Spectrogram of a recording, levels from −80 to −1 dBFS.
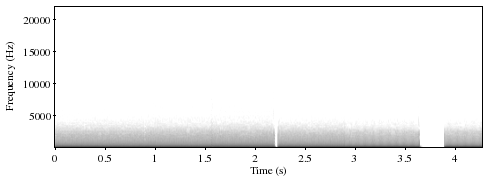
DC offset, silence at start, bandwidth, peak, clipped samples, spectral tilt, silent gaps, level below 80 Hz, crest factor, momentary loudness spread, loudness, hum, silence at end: under 0.1%; 0 s; 4.1 kHz; -26 dBFS; under 0.1%; -9 dB/octave; none; -30 dBFS; 4 dB; 2 LU; -34 LUFS; none; 0 s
